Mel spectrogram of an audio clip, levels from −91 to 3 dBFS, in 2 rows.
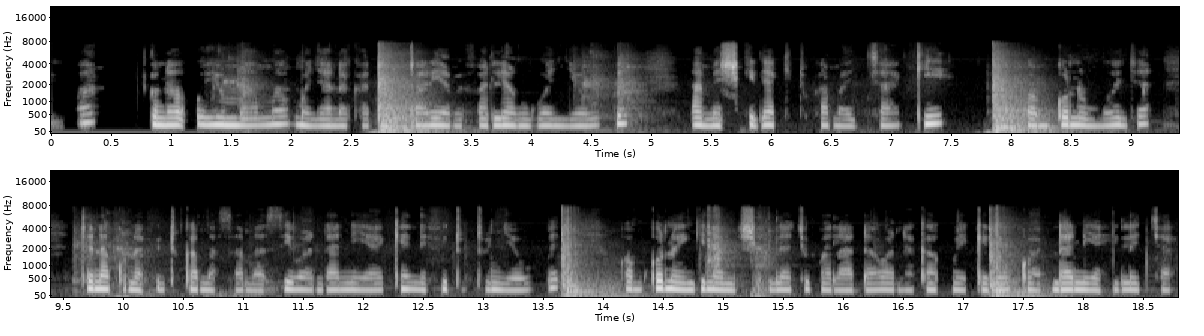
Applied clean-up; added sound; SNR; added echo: none; Door; 11 dB; none.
